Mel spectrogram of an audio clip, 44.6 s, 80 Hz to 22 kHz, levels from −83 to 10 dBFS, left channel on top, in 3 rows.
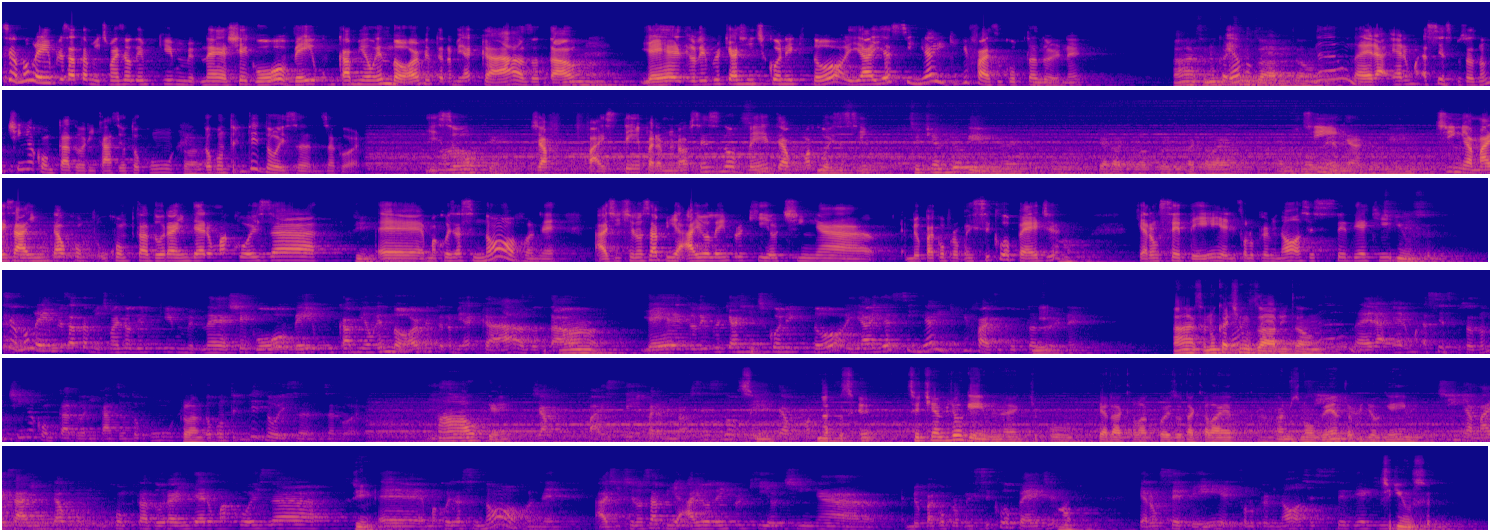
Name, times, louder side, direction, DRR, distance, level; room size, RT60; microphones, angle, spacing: voice 1, 0.0-5.8 6.4-10.8 12.2-12.5 13.1-16.6 16.9-18.5 19.1-19.6 20.2-20.5 20.7-23.5 27.9-28.5 29.2-32.9 33.5-35.3 35.7-38.5 38.8-40.4 41.1-43.7, left 10 dB, 90° left, 16 dB, 0.3 m, -32 dB
voice 2, 5.6-6.0 10.3-10.5 11.7-13.2 16.7-16.9 19.2-20.0 22.3-22.6 23.0-23.6 24.0-29.1 33.3-33.5 40.3-40.5 43.6-44.0, right 5 dB, 40° right, 12 dB, 0.3 m, -32 dB
sound 1, 18.5-30.7, left 2 dB, 75° left, 1.1 m, -41 dB
7.9 x 3.3 x 5.3 m, 1.4 s
head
